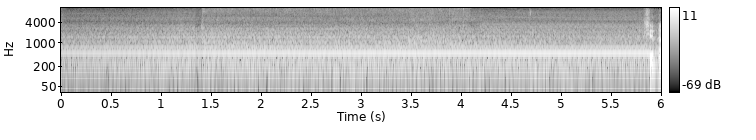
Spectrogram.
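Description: Steady electrical hum: one clear mid-pitched tone with fainter overtones over low room noise, growing slightly louder. A faint high hiss joins it for about three seconds in the middle.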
